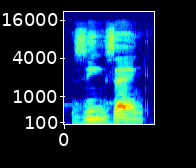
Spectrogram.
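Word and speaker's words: Xizang: Tibet, pronounced Zizang, is a region of the Tibetan Plateau in Asia, northeast of the Himalayas.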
